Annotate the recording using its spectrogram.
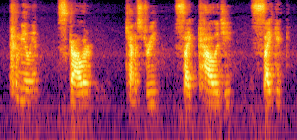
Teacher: these Greek originating words usually have a K sound when spoken in English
